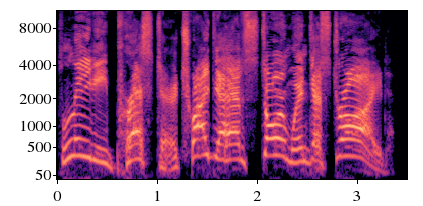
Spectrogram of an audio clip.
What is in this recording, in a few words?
Male Gnome; Story Hero Scabbs; BOM Scabbs Pre Mission8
